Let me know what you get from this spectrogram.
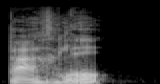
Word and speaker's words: parlé: So we combine j'ai, tu as, il a, and so on with the past participle of parler, which is parler. It sounds the same, but it's spelled P-A-R-L-E-A-C-U-T. So this now becomes I have spoken, j'ai parlé,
